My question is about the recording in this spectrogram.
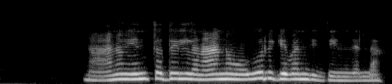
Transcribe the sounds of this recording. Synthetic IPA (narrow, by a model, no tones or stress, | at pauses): naːnuent̪ɐd̪ilːɐnaːnuuːɾiɡebɐnd̪id̪ːiːnnɛlːɐ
